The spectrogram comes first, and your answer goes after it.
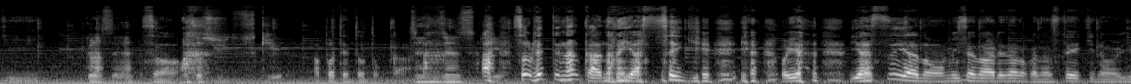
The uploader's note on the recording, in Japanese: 2人組。パーキング収録。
